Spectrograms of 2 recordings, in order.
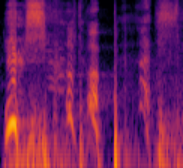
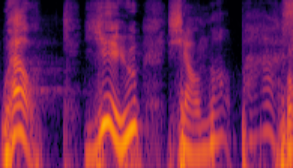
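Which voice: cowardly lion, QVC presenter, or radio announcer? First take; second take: cowardly lion; QVC presenter. First: It sounds like the cowardly lion. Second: It sounds like a QVC sales presenter.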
